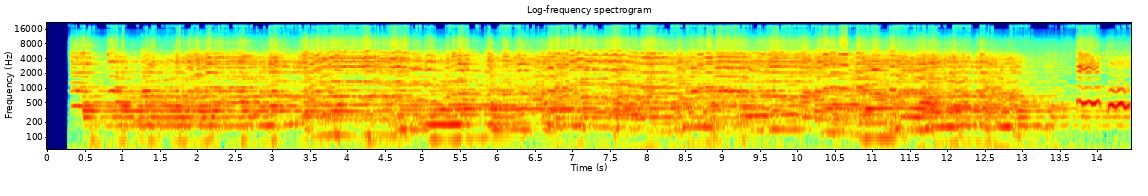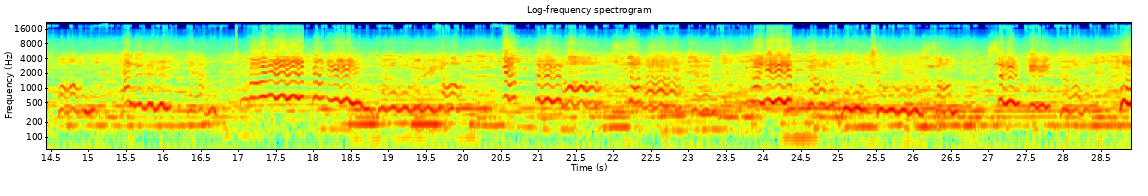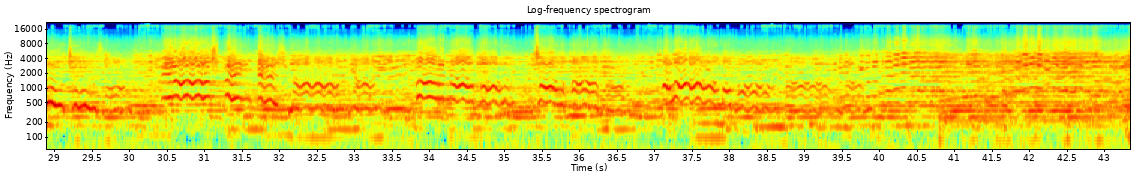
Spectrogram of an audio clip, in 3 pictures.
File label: Paloc Csardas Hungary Folk Orchestra; Czompo Hung Fd Orchestra Folk Dancer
